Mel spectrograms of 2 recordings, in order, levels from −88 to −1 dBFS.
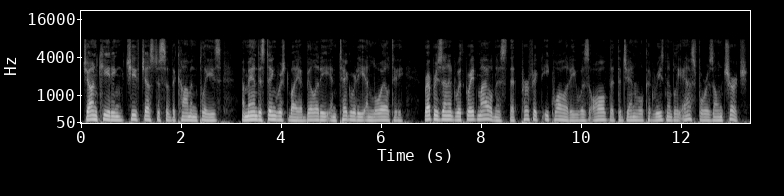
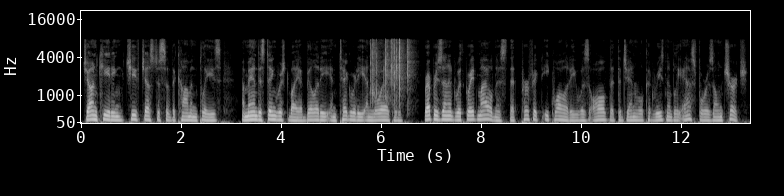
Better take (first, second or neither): first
